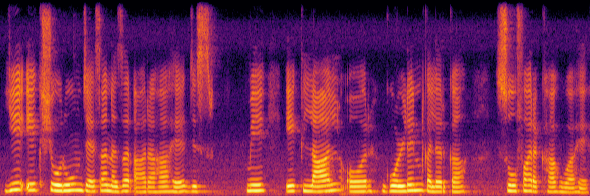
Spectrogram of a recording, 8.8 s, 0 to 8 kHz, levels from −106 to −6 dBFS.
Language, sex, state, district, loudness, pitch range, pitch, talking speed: Hindi, female, Uttar Pradesh, Lucknow, -16 LUFS, 200-230 Hz, 210 Hz, 135 wpm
